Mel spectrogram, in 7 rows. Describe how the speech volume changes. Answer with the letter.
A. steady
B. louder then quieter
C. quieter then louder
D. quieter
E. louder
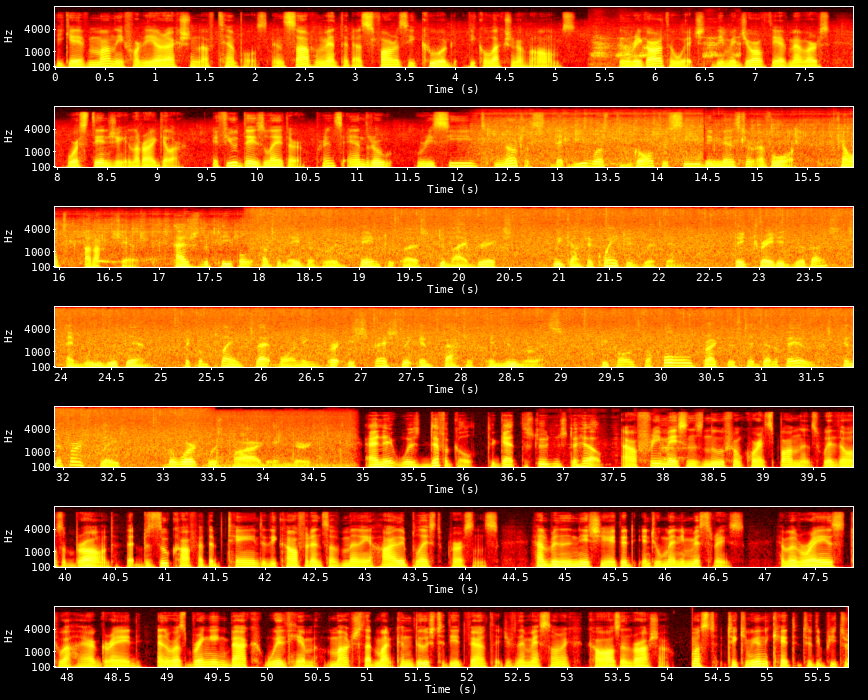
A.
